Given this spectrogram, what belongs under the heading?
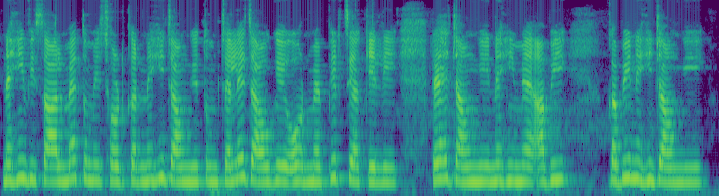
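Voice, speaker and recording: A woman voicing a frightened, grieving young woman in a spoken storybook, pleading in halting repeated words. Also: a little high, little pitch movement, natural voice.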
